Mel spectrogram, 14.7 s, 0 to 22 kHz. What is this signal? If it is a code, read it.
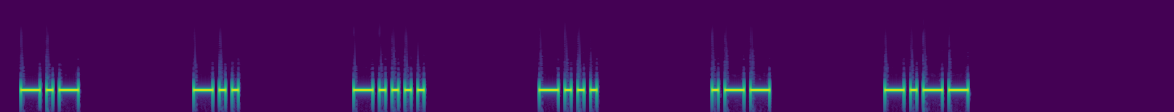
Morse code, heard as a keyed tone, about 15 wpm, spaced as for 5 wpm, 700 Hz. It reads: KD6BWY
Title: USA Call Signs - 6 Characters - 6x Character Spacing - 15wpm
